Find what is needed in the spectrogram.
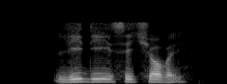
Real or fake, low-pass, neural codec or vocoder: fake; 7.2 kHz; codec, 16 kHz in and 24 kHz out, 1 kbps, XY-Tokenizer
